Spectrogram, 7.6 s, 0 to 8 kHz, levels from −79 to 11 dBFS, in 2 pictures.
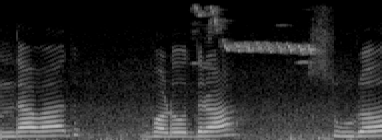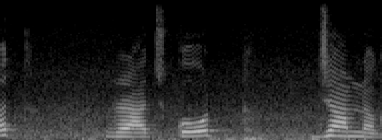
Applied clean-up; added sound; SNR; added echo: none; Bird vocalization, bird call, bird song; 16 dB; none.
